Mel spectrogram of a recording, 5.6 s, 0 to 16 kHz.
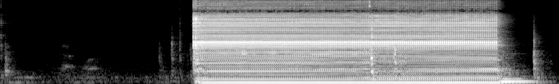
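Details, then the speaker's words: Secondhand Gastroback espresso machine that outputs no water, drawing 1,000 W mostly to the heater: a loud steady pump buzz for about three seconds, then cutoff, with no water or pressure. "So there is no pressure stopping it from the power. It's pulling 1,000 watts and all these thousand watts are going to the heating unit."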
